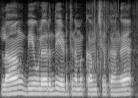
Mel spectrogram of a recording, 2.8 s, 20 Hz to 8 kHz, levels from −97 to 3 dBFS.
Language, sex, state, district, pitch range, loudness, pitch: Tamil, male, Tamil Nadu, Namakkal, 145-155 Hz, -16 LUFS, 150 Hz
